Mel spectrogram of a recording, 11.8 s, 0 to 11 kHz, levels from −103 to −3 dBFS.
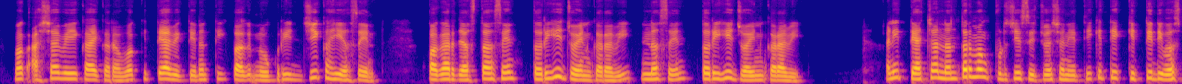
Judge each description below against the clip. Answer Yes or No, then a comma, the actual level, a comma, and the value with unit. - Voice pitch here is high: Yes, high, 205 Hz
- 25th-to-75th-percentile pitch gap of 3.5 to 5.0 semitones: Yes, average, 4.0 semitones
